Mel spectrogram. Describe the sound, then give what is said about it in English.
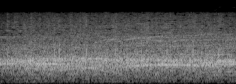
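A round of applause from an audience, an even, sustained rush of many hands clapping at a steady loudness throughout. “One more time, can you give a round of applause to Miss Raven Turner?”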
